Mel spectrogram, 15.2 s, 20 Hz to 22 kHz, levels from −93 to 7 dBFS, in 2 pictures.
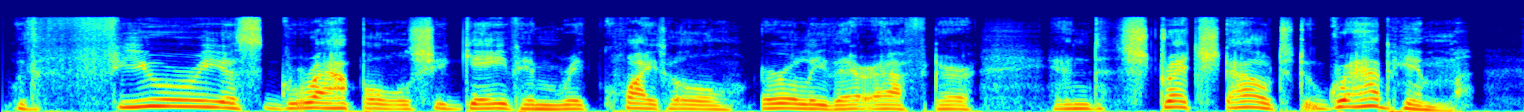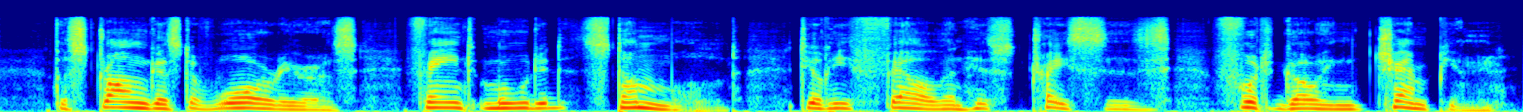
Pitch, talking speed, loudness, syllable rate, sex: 155 Hz, 120 wpm, -18 LUFS, 3.4 syllables/s, male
